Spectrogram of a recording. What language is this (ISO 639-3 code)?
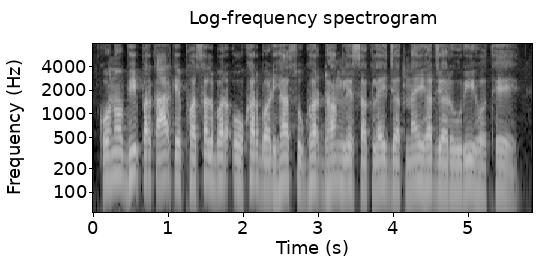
hne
